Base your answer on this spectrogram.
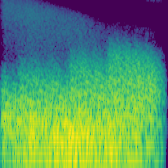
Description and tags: gas.whooosh
Whoosh of air.
you can support me by sending me some money:
air, balon, baloon, gas, hiss, hot, ignition, luft, swiish, swish, swoosh, whoosh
